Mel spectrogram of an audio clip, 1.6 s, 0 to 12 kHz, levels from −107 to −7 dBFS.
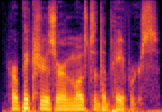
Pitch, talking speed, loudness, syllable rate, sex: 100 Hz, 295 wpm, -19 LUFS, 8.6 syllables/s, male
